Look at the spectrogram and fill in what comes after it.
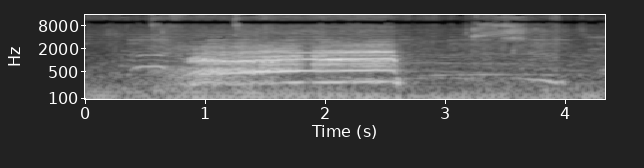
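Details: Cattle during loading onto a truck: a long, loud, harmonic moo lasting nearly two seconds, level in pitch and then cut off abruptly, followed by fainter low calls and background noise.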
